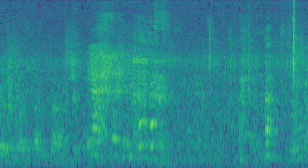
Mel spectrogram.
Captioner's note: murmuring and laughter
